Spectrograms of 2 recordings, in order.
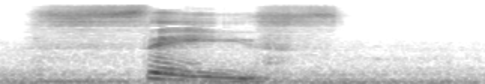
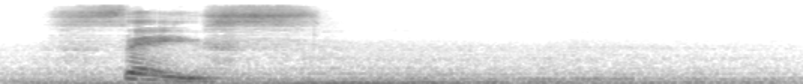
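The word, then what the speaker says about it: seis: En français, quand on met un E et après un I, on dit E seulement. Mais, bien, en espagnol, c'est pas pareil. On doit tout prononcer, alors c'est 6.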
